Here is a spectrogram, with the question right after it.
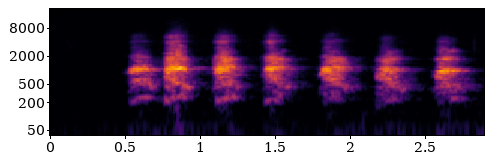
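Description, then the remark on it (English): A dog barks rapidly, about seven sharp yaps in a quick, even rhythm, fairly loud, with no voices around it, as it runs off after a cat down a block and around the corner. “The old gent let him try to trot along to the drugstore, but suddenly a cat came along, and off went the dog down a block and around the corner.”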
